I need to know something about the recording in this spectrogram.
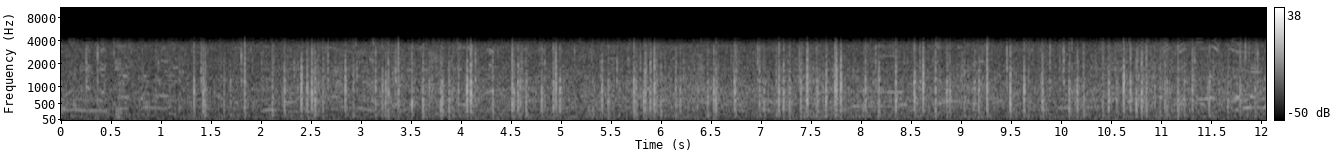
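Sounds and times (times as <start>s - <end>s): firework bangs and crackles: 0.0s - 12.0s.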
